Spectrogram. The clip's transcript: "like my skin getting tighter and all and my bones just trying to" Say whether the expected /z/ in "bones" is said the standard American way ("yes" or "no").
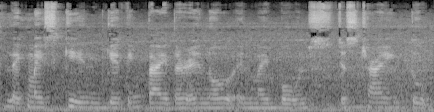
no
